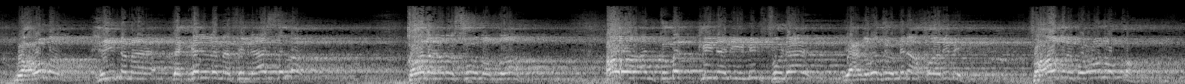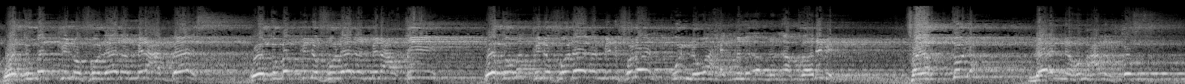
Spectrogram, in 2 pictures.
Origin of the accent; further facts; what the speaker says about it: Egypt; لا سيما في بلادنا مصر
